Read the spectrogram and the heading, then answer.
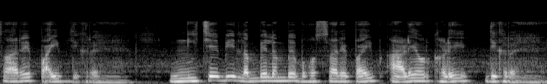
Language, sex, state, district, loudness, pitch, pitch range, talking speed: Hindi, male, Chhattisgarh, Sukma, -15 LUFS, 135 Hz, 120-160 Hz, 220 wpm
